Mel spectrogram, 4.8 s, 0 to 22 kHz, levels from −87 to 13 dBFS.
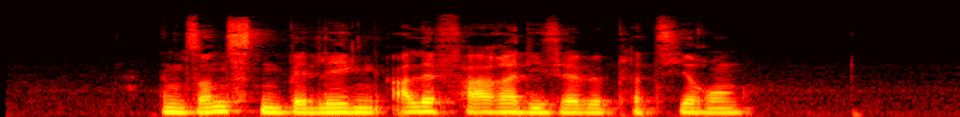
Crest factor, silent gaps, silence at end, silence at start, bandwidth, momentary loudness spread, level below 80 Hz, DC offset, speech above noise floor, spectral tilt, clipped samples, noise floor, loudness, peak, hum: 16 dB; none; 1.05 s; 0.8 s; 11.5 kHz; 7 LU; -50 dBFS; under 0.1%; 45 dB; -7.5 dB/octave; under 0.1%; -62 dBFS; -18 LUFS; -2 dBFS; none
